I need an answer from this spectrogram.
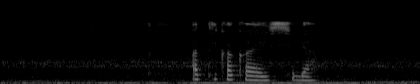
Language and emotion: Russian, neutral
